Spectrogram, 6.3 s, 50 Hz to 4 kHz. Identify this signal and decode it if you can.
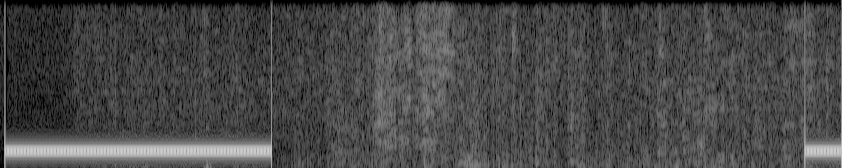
Ringback tone (North America), 440 + 480 Hz.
